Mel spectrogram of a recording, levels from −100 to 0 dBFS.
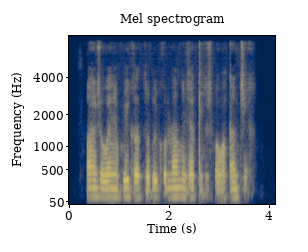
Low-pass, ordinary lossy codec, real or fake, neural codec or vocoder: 7.2 kHz; AAC, 48 kbps; fake; codec, 44.1 kHz, 2.6 kbps, DAC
